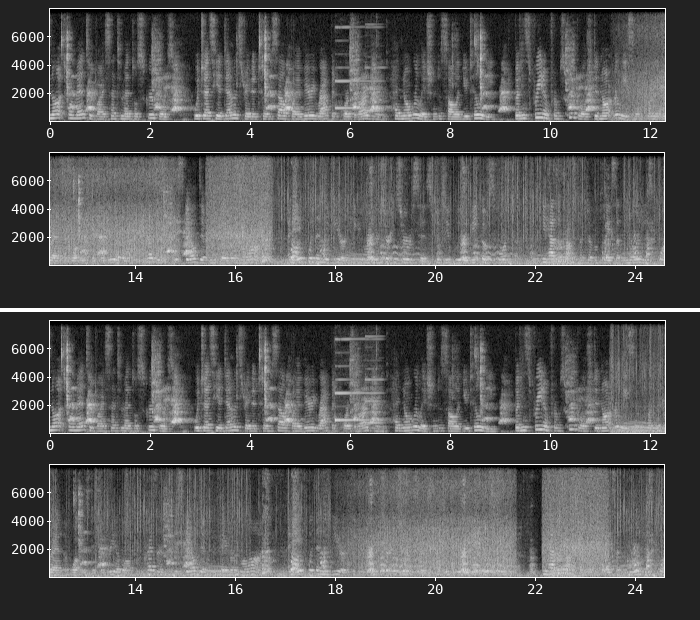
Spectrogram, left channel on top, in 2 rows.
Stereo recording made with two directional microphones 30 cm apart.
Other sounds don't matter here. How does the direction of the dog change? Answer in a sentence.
In this clip you hear the dog go left and come back.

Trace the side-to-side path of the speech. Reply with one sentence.
You can hear the speech stay put.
